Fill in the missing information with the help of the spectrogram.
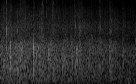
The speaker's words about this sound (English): So if you don't have friends like that, yeah, we can clap for that part. That's good.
